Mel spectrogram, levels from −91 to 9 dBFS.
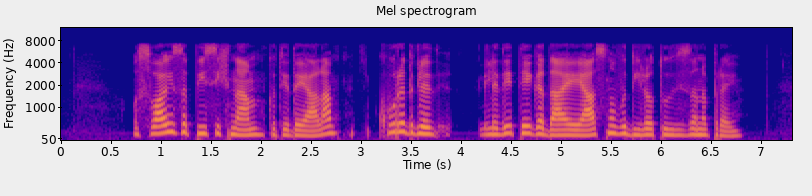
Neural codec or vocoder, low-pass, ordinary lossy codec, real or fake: none; 7.2 kHz; none; real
